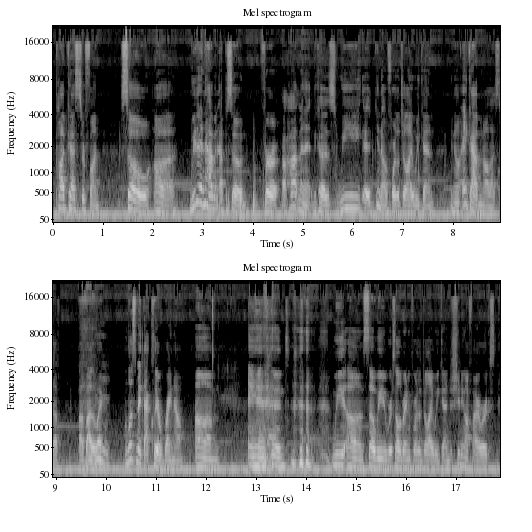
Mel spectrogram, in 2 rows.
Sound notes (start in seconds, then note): 9.9 laugh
